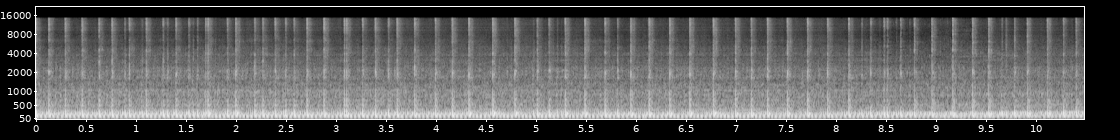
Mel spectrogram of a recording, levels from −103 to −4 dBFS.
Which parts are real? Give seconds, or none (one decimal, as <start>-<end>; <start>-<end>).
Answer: 8.5-9.6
